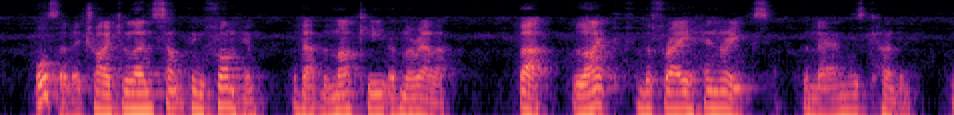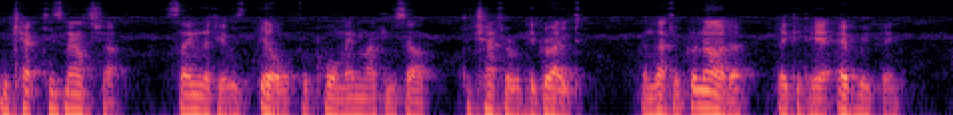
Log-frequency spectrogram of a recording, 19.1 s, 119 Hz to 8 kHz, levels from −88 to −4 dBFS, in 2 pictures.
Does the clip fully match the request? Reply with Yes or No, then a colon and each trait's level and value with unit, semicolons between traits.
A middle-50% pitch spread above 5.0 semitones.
No: average, 3.5 semitones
